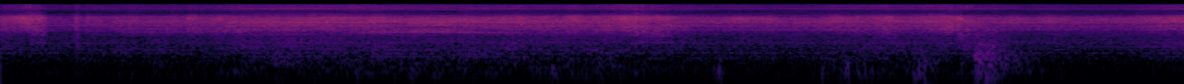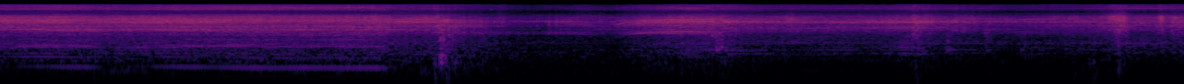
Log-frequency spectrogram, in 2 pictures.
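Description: Electric drill spinning an abrasive wheel against the rusty steel of an old adjustable wrench, scrubbing off rust. The motor eases off briefly about two-thirds of the way through, then speeds up again with a rising whine.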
